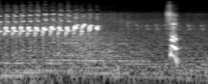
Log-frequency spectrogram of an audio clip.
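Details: A white-rumped shama gives a quick, even trill of about a dozen bright chipping notes that rise slightly at the end, then a single sharp downward note after a pause.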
